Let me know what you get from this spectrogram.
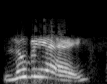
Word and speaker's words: Loubier: How do I pronounce Daniel's last name? – Loubier. – That's what I thought. Okay. We also want to say that. – French. – Yes, Loubier.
